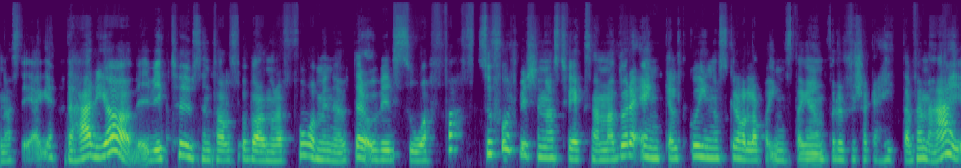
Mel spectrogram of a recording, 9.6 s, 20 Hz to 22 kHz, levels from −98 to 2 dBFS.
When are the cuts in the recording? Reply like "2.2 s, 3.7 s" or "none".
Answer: 1.7 s, 2.4 s, 3.9 s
